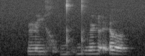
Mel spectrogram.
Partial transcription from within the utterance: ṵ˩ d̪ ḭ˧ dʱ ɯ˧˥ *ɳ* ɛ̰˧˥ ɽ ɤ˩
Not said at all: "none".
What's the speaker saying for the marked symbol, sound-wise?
ɳ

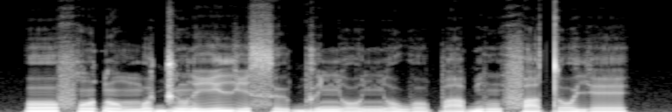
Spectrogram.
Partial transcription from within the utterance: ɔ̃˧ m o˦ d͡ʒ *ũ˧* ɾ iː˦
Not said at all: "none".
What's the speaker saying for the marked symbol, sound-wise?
ũ˧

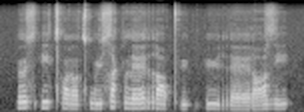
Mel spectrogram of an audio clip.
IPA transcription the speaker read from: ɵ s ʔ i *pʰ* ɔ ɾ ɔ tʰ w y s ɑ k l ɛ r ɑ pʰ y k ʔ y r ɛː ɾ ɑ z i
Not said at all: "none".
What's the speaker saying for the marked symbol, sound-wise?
tʰ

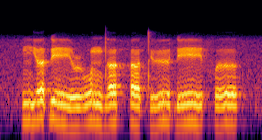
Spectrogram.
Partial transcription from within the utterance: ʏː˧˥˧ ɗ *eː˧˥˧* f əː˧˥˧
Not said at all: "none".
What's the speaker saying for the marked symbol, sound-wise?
eː˧˥˧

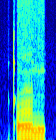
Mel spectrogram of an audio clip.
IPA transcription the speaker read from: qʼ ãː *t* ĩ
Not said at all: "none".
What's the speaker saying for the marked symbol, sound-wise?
n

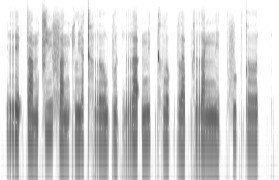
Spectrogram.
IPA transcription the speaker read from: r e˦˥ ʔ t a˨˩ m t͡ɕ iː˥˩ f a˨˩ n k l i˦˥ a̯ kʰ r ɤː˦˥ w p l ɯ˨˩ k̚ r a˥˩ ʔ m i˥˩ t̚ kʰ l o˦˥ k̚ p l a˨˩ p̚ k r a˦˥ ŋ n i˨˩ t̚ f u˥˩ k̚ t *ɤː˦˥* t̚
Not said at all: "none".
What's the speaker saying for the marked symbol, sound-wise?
ɤː˦˥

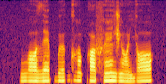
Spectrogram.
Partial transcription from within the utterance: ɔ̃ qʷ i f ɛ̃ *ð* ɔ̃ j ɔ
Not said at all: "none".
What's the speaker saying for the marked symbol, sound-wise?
ʒ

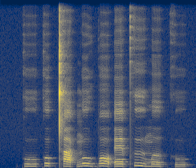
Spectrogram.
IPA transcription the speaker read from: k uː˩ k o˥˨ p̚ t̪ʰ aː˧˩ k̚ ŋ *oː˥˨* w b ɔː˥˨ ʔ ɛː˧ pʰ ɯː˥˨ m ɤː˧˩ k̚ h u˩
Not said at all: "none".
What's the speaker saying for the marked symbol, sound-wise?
oː˥˨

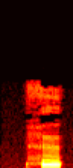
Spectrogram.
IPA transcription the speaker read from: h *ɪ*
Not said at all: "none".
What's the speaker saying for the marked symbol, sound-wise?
ɪ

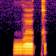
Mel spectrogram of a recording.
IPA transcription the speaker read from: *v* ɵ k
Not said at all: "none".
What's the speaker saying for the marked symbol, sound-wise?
w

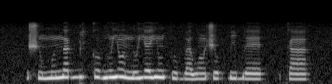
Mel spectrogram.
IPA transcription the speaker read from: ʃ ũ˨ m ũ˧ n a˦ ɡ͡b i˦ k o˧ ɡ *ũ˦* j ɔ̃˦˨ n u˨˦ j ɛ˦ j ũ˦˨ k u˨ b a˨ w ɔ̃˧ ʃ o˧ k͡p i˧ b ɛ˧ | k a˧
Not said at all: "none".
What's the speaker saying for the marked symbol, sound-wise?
ũ˦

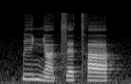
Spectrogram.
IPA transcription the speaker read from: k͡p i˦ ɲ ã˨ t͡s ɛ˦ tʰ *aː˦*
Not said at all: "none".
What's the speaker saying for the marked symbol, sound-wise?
aː˦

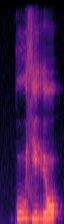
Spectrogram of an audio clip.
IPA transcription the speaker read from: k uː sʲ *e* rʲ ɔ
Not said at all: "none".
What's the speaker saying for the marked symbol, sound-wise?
e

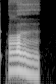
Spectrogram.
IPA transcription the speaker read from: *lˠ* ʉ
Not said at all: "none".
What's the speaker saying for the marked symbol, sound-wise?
lˠ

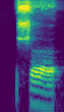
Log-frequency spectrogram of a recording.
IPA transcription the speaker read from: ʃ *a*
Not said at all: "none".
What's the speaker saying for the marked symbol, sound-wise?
ɐ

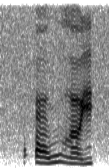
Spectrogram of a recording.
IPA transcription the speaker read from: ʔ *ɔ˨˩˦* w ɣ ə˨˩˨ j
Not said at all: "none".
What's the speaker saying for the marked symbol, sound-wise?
ɔ˨˩˦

